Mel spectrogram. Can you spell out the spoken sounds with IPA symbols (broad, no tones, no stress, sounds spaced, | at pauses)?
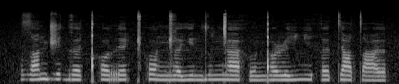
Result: zˤ ɛ n d͡ʒ ɛ ɡ ɜ ǃʰ ɔ r ɛ ǁʰ ɔ ŋ͡ǁ ɜ lʲ ɛ n d u ŋ͡ǀ a h o ŋ͡ǃ ɔ ɭ i ʎ i h ɜ t ɛ tˤ ɜ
